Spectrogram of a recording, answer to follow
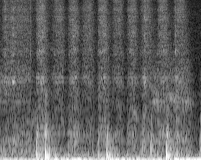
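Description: Fingers pressing and rubbing along a fold in a sheet of origami paper on a wooden table, creasing it: a soft, uneven scratchy rubbing of paper.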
